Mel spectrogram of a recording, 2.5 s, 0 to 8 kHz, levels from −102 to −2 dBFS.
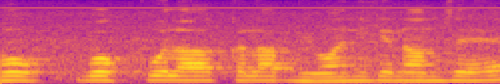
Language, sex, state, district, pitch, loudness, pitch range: Hindi, male, Haryana, Charkhi Dadri, 150 Hz, -16 LUFS, 145-150 Hz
